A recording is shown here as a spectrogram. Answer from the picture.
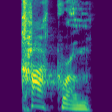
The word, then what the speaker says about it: Cockram: And so the reason say his name again, Steve Cochran? – Cockrum, C-O-C-K-R-A-M.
